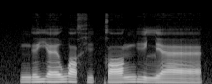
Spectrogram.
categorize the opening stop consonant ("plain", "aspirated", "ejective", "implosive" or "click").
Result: plain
